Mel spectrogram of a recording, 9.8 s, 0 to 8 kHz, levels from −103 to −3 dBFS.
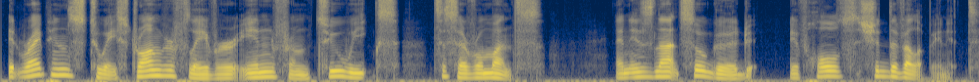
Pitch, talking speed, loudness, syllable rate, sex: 120 Hz, 145 wpm, -19 LUFS, 3.9 syllables/s, male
